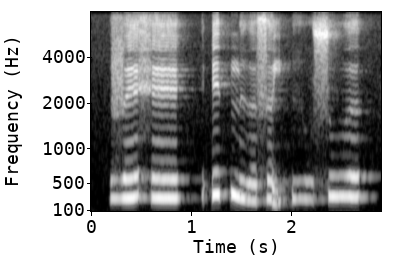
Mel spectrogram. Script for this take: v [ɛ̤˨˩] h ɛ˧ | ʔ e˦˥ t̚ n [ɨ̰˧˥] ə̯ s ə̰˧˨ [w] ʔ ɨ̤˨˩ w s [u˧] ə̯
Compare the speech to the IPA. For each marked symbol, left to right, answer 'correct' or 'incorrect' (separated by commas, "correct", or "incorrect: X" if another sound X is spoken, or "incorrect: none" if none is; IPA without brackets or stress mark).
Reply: incorrect: ɛ˨˦, incorrect: ɨ˧˩, incorrect: j, correct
